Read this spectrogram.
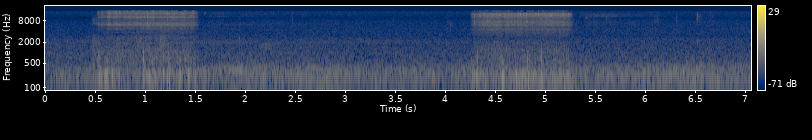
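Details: Foster puppy sleeping soundly, giving two soft, raspy snores about four seconds apart with quiet breathing between; puppy snoring.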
